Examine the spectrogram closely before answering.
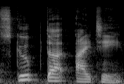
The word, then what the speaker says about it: Scoop.it: And then the last one, it's called Scoop.it, or Scoop It is the way that I always pronounce it.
